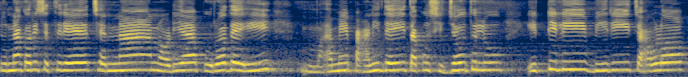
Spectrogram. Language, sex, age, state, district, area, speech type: Odia, female, 45-60, Odisha, Dhenkanal, rural, spontaneous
